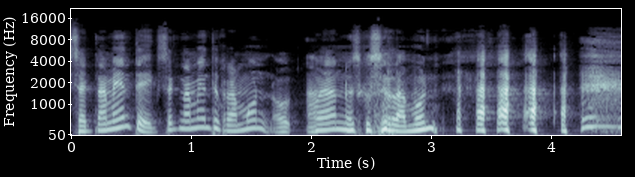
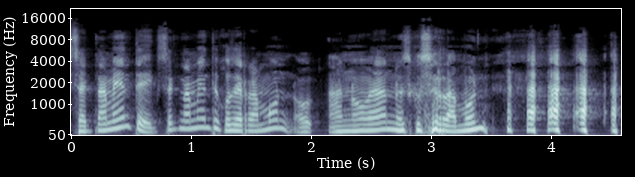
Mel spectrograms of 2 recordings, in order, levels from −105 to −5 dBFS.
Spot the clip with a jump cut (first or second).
first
